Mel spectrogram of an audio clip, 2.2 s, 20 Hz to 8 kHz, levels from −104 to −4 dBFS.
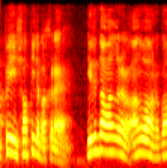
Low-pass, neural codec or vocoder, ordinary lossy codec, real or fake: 7.2 kHz; vocoder, 44.1 kHz, 128 mel bands, Pupu-Vocoder; none; fake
